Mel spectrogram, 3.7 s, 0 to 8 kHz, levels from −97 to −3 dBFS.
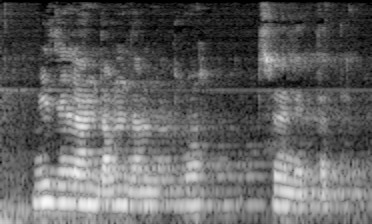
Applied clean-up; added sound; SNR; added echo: none; none; none; reverberation time 1.7 s.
